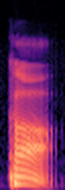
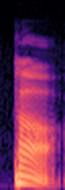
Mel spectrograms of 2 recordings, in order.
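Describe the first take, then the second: Both takes have the same delivery.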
